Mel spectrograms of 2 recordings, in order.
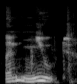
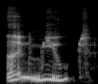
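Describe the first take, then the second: First: Said in the usual way. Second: Unmute said much higher, squeaked; high squeaky voice. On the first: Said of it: "repeated with high voice". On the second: Shown as a demonstration. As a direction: pitch Unmute way up. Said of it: "repeated in a high voice".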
